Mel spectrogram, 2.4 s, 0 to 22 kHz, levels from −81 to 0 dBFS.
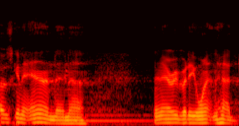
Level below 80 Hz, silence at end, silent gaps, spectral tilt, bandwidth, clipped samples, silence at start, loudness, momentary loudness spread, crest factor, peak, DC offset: -64 dBFS; 0 s; none; -7 dB/octave; over 20 kHz; under 0.1%; 0 s; -34 LUFS; 16 LU; 18 dB; -16 dBFS; under 0.1%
